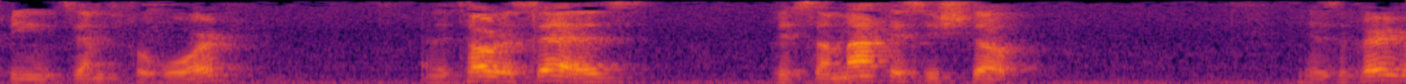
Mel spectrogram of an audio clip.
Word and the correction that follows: V'simach: It says the first year he's supposed to be with his wife, excuse me, I pronounced the pasuk incorrectly, V'simach es ishto, asher lakach. In fact, the way I read, the way I vowelized the pasuk is exactly what Rashi tells us not to do.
